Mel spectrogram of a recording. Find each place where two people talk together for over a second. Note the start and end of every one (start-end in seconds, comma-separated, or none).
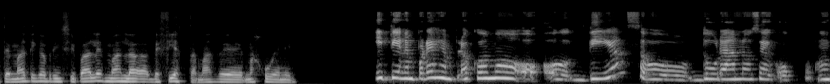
none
